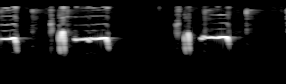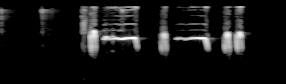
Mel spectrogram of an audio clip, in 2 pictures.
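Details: Clear, loud prinia song, known locally as prenjak kepala merah or prenjak klawu. Short rasping bursts lead into sustained steady whistles, in three groups with pauses between, mixed with quick clipped chirps.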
